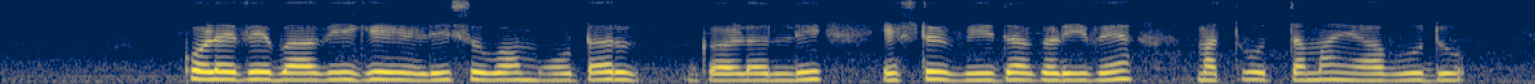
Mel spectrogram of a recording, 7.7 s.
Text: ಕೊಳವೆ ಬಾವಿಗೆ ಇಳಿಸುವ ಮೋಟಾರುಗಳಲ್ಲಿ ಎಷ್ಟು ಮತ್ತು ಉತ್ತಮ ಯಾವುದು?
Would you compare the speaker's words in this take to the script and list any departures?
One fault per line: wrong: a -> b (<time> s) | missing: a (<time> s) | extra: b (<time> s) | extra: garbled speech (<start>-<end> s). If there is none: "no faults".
extra: ವಿಧಗಳಿವೆ (4.8 s)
